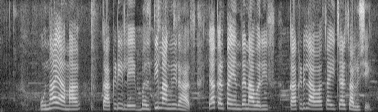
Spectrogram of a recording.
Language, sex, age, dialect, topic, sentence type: Marathi, male, 18-24, Northern Konkan, agriculture, statement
